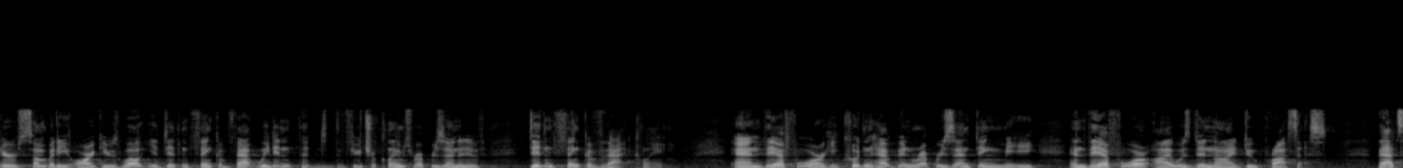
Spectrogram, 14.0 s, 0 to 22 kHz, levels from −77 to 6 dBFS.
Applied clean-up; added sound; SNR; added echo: none; none; none; none.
